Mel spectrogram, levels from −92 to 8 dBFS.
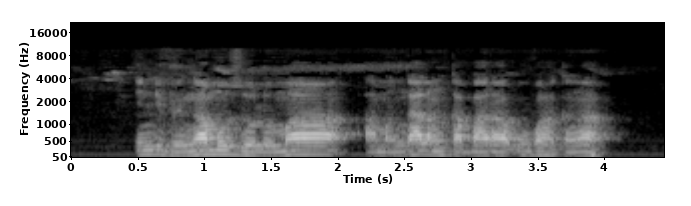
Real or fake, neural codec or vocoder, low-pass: real; none; 9.9 kHz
